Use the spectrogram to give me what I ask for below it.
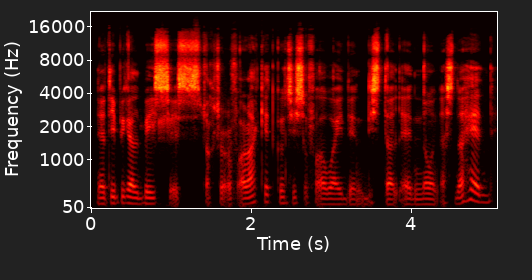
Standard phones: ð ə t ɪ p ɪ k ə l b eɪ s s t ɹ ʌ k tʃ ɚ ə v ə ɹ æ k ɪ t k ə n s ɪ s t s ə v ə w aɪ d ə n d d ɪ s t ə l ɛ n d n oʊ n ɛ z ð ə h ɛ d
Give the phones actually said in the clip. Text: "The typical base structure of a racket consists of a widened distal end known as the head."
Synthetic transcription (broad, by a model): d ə t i p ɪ k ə l b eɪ s s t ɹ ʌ k tʃ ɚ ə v ə ɹ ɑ k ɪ t k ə n s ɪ s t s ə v ə w aɪ d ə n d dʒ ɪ t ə l ɛ n d n oʊ n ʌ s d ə h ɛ d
